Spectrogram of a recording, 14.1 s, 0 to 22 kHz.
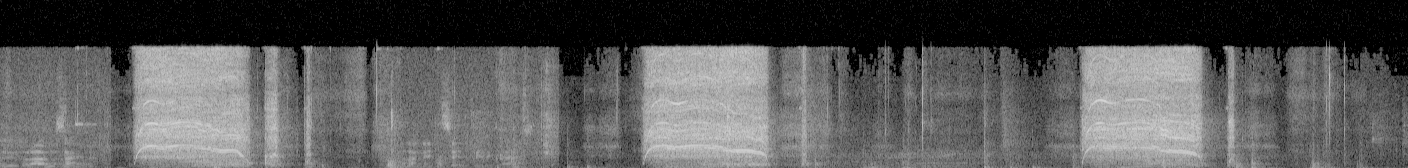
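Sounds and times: cordless drill whining: 0:00.0 - 0:03.3, 0:06.2 - 0:08.3, 0:10.8 - 0:12.7.

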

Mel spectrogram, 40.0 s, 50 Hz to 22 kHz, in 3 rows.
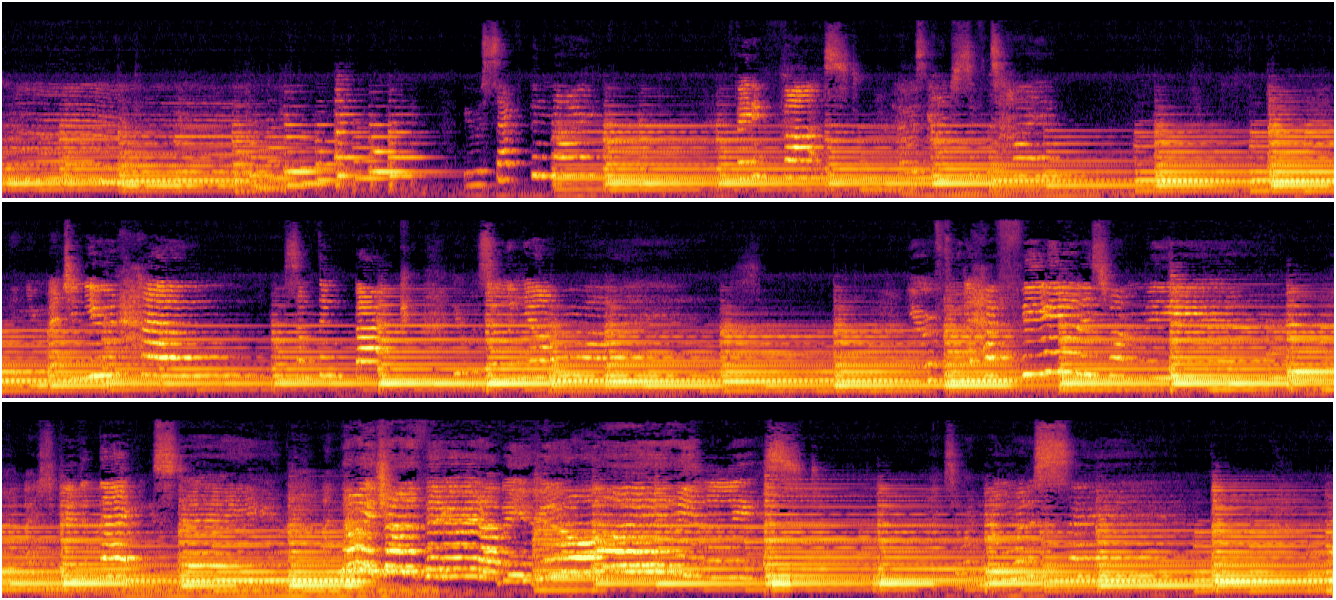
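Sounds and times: women singing in harmony: 0:00.0 - 0:02.9, 0:07.4 - 0:10.6, 0:13.5 - 0:21.0, 0:22.4 - 0:39.9
digital piano chords: 0:00.0 - 0:04.8, 0:05.4 - 0:39.9
woman singing: 0:04.6 - 0:06.1, 0:07.3 - 0:10.6, 0:13.6 - 0:20.5, 0:22.4 - 0:34.8, 0:36.0 - 0:38.5.

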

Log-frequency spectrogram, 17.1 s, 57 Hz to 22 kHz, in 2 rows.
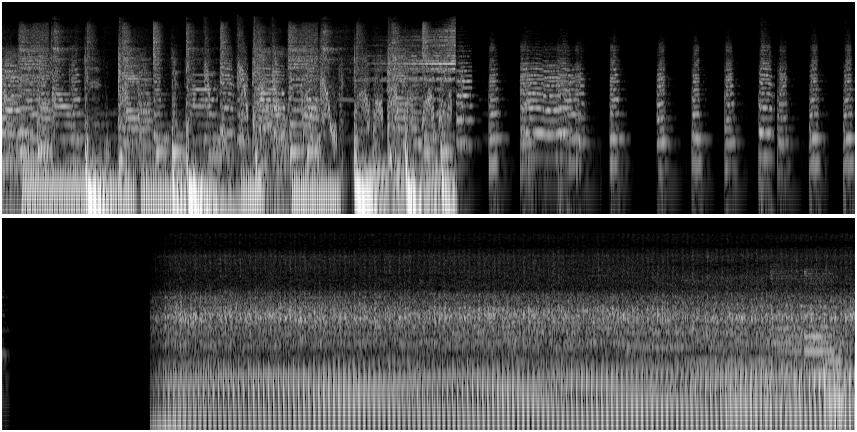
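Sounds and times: tiller petrol engine running: 0:10.0 - 0:17.0.

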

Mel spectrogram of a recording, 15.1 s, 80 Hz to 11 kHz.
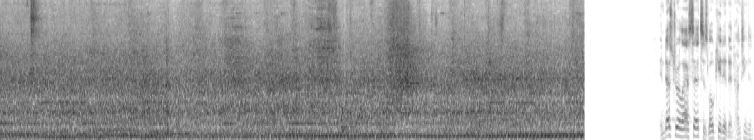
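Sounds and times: machine hum with hiss: 0:00.0 - 0:11.7.

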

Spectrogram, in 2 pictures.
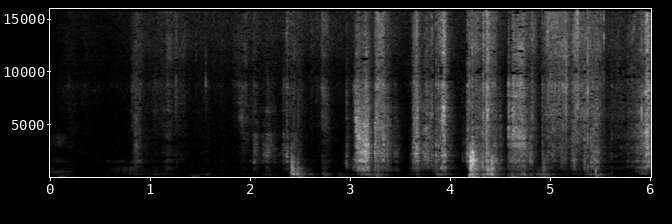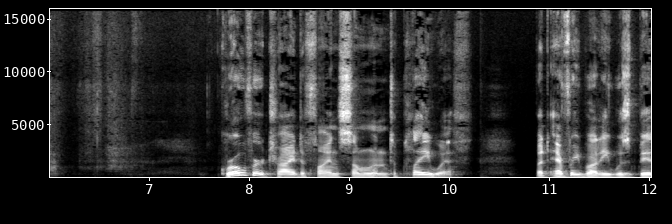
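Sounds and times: book pages turning: 0:00.9 - 0:07.0.

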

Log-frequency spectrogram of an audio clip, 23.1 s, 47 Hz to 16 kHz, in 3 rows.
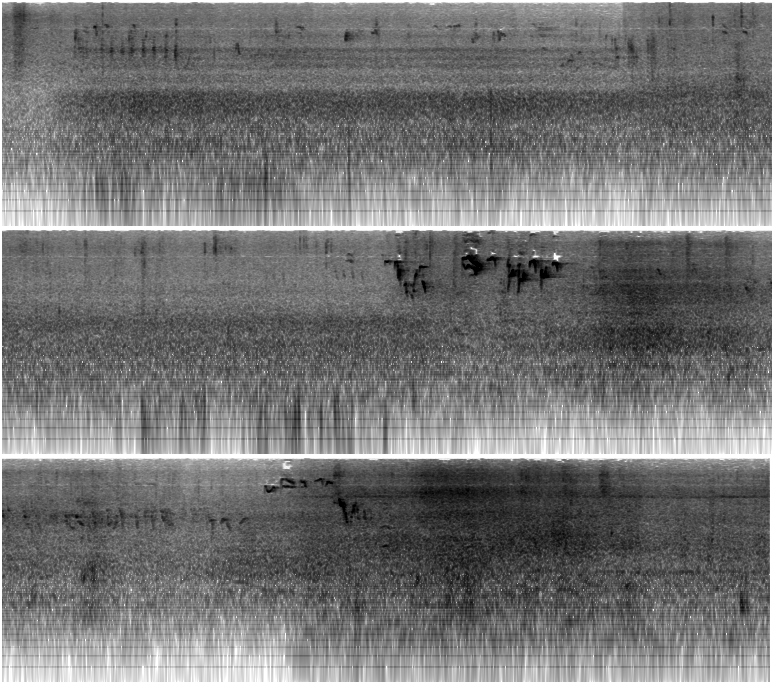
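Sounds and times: sea waves washing ashore: 0:00.0 - 0:23.0
small bird chirping: 0:11.1 - 0:13.4.

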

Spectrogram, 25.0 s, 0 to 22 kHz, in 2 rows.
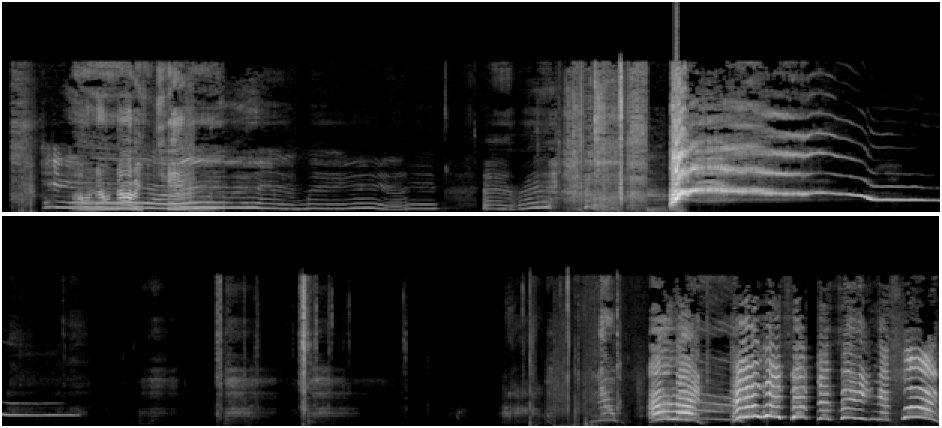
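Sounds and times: person moaning: 0:00.8 - 0:05.8
high-pitched scream sliding down: 0:08.9 - 0:13.5.

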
